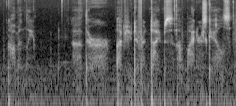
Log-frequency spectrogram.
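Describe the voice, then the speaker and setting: A calm whisper comes through over noticeable background noise. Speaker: ASMR music theory teacher. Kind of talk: ASMR instructional lesson. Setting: studio with separate mic for physical sounds. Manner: soft-spoken, calm.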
